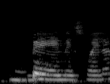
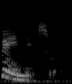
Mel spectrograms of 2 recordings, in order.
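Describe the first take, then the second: First: The first sound is made with both lips. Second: The first sound uses the teeth on the lip. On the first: The speaker calls it wrong. "Venezuela no es" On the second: The speaker calls it right. "es Venezuela"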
